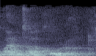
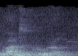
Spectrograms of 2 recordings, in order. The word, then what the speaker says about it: Quanta Cura: It signifies a long syllable as is a short syllable. Short would be Quanta Cura. Long, it's Quanta Cura. In other words, the ablative instead of the nominative. The nominative is short, the ablative is long.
